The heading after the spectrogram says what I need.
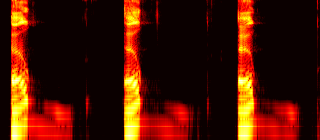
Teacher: menggesekkan tepi lidah dengan gigi geraham atas bagian dalamnya ya sehingga dia memunculkan suara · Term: istitalah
